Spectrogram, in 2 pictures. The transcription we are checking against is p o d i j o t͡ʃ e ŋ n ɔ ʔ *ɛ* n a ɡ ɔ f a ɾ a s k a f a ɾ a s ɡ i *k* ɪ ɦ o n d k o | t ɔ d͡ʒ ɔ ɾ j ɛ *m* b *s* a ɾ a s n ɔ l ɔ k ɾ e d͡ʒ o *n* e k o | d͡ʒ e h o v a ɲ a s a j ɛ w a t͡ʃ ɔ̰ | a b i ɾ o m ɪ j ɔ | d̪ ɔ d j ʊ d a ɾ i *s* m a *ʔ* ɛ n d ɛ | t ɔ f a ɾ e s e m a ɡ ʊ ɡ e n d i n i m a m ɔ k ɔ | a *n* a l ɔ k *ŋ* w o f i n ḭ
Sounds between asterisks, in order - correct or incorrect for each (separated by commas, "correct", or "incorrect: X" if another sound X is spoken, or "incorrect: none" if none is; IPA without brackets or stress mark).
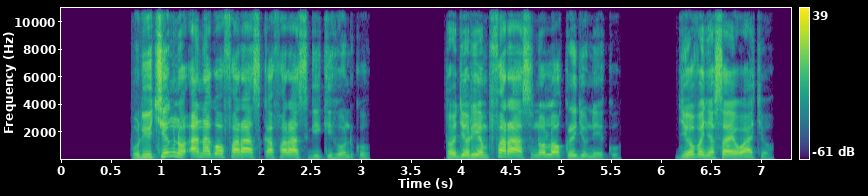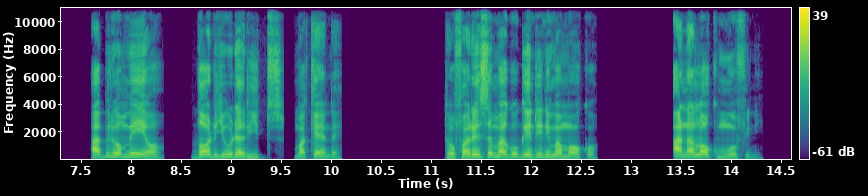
incorrect: a, correct, correct, incorrect: f, correct, incorrect: t, incorrect: k, correct, incorrect: m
